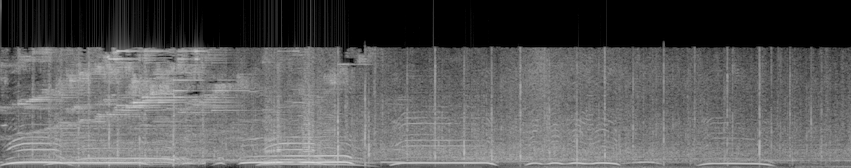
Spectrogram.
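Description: Several people whooping and cheering excitedly in a run of long calls that rise and fall in pitch, the loudest right at the start and about two seconds in. Applause and crowd noise grow beneath them from about four seconds in.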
